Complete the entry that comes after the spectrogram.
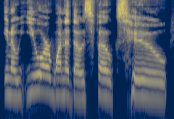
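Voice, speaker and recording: A middle-aged woman co-hosting a podcast, setting up a question for a guest in a halting, searching way. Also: mid-range voice, steady tone, clear, resonant tone, dry recording. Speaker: podcast co-host. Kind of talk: conversational interview.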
